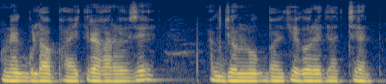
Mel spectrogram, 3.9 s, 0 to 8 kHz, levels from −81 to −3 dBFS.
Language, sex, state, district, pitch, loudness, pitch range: Bengali, male, Assam, Hailakandi, 130 Hz, -18 LUFS, 130-145 Hz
